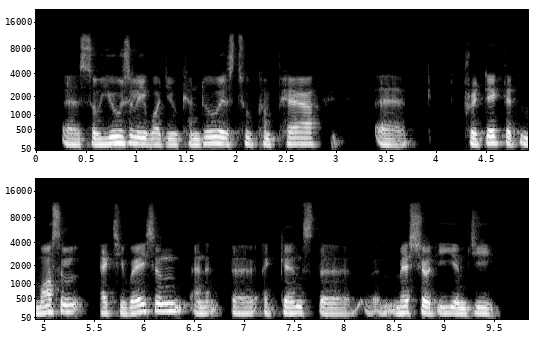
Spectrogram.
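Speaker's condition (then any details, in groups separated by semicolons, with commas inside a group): No condition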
